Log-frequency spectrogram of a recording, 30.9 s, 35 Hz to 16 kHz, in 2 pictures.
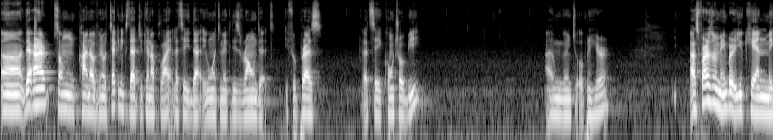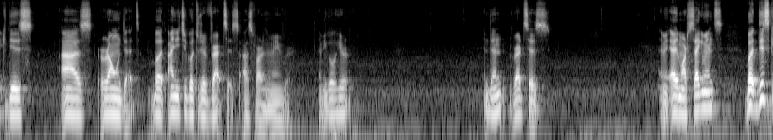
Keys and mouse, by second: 0.0 middle click, 0.9 right click, 2.0 right click, 2.7 right click, 3.8 right click, 5.2 middle click, 5.8 b, 7.5 ctrl+b, 9.1 click, 9.8 ctrl+b, 10.8 t, 15.4 click, 16.6-17.9 drag, 18.9 click, 19.9 click, 21.0 ctrl+z, 21.9 ctrl+shift+z, 22.7 ctrl+z, 23.9 click, 26.4-27.4 drag, 28.3 click, 29.6 click, 30.7 ctrl+z.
